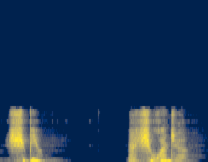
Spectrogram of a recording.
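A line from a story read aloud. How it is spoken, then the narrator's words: Mumbling to herself. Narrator (Chinese): 喃喃自语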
